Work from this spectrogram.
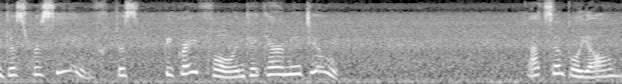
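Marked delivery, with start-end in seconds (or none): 0.0-3.4 soft gentle earth voice; voice of the land. Retold or imitated. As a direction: speak tenderly as the land itself. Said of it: "The land will talk to you".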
